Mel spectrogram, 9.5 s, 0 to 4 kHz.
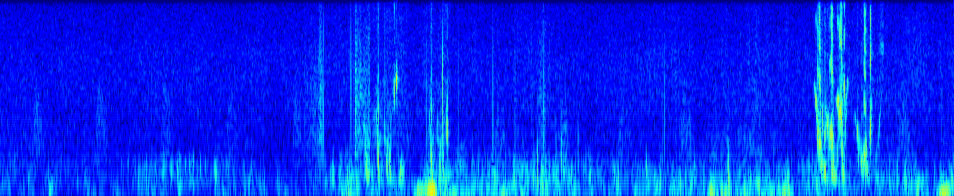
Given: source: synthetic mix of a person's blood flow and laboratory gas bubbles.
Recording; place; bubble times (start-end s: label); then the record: Doppler ultrasound of blood flow; subclavian vein
3.63-4.09 s: bubbles
4.27-4.52 s: bubbles
8.12-8.90 s: bubbles
From the record:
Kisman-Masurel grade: 222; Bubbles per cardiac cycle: several, 3 to 8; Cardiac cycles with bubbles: 10 to 50%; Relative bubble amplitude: moderate (0.250 to 0.450); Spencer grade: 2 (many but less than half of the cardiac periods contain bubble signals, singularly or in groups); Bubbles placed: anywhere in the cardiac cycle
